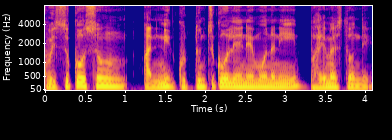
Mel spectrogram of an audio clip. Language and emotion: Telugu, fearful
